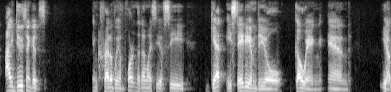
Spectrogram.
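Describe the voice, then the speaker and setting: Rambling man on a dull lo-fi line. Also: fairly low pitch. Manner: rambling, thinking aloud with many fillers. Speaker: guest, Red Bulls fan. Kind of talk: casual podcast chat. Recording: dull lo-fi sound.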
